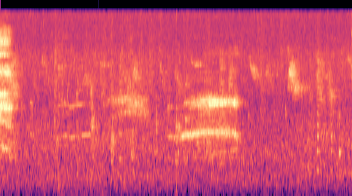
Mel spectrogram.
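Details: Distant roosters on a sunny, cold day in Normandy: a short strained crow, then a longer drawn-out crow of about a second, exchanged between neighbouring cockerels over steady outdoor hiss; the owner believes they are warning of rooks or jackdaws flying over.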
